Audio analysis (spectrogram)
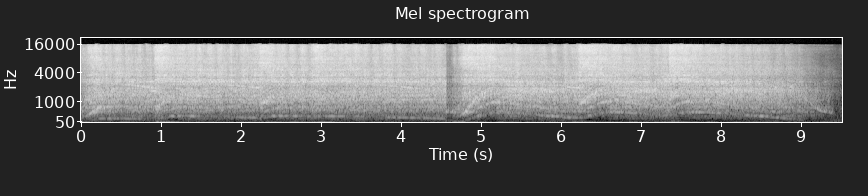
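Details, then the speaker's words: Stock Sur-Ron electric bike chain drive before belt conversion; loud whirring chain whine rising and falling with throttle blips, no knocks or clunks; normal but loud. "all right this is what it sounds like for a chain drive it's kind of loud but we'll see how it is"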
